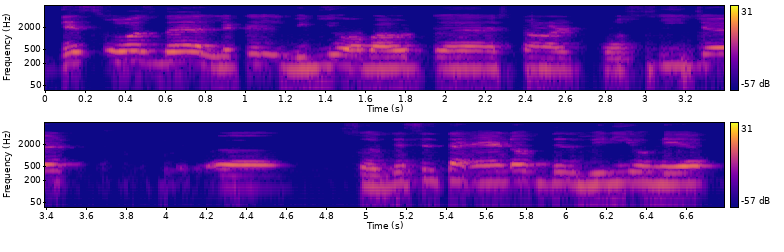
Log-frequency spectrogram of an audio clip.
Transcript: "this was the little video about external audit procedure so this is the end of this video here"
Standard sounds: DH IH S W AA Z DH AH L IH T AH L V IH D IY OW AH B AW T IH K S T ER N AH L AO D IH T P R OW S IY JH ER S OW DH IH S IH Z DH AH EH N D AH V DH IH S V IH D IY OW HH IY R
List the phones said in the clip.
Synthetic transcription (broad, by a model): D IH S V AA Z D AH L IH T AH L V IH D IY OW AH B AW T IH S T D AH N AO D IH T P R OW S IY JH ER S OW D IH S IH Z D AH EH N D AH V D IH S V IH D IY OW HH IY R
